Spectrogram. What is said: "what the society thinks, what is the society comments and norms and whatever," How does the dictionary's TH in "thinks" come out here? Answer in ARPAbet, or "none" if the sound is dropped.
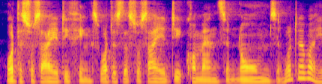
TH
